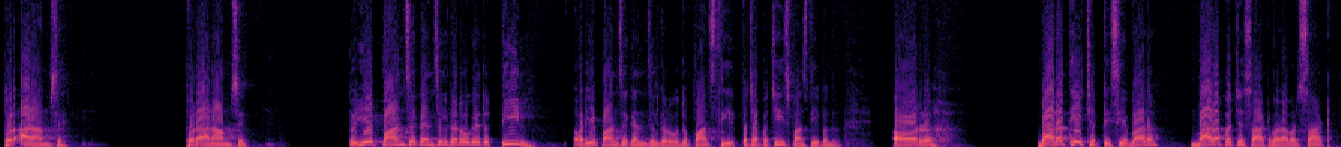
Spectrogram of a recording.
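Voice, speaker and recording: The male physics teacher, high-pitched and energetic, drives his lively class with repetitive urging and reads out English problems slowly for dictation.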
